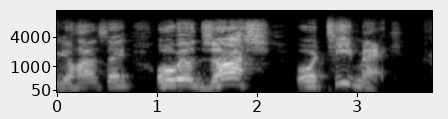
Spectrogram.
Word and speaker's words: Yohance: It's Yohance. I'm pronouncing that right?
